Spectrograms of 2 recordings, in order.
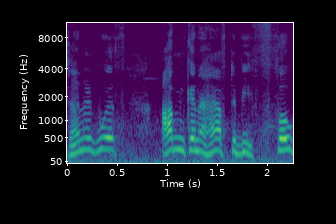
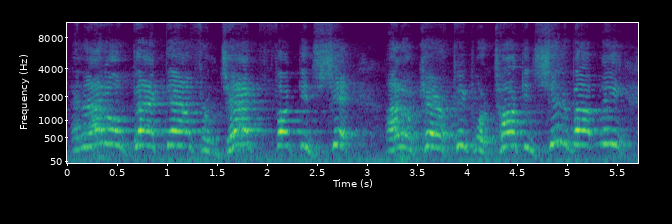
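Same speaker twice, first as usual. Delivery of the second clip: high, loud, punched-out stage tirade; shouted stand-up rant; 9 semitones higher, 7 dB louder than usual. Acted. Comedian signing off to a crowd, defiant shouted rant. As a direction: belt it at the crowd, hammering every swear word.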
